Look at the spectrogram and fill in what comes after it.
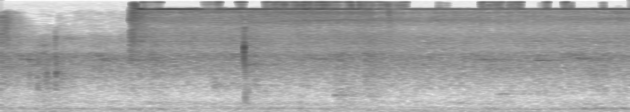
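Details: Old, previously modified Chinese CRT TV showing only a horizontal line: steady airy hiss with faint crackles from high voltage leaking at the anode cap, still present after cleaning dirt off the tube.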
